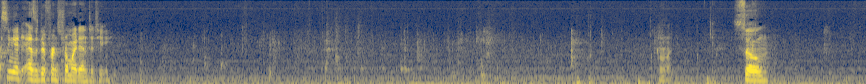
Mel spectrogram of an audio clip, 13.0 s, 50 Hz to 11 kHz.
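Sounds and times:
man speaking: 0.0s - 1.7s, 11.0s - 11.6s.

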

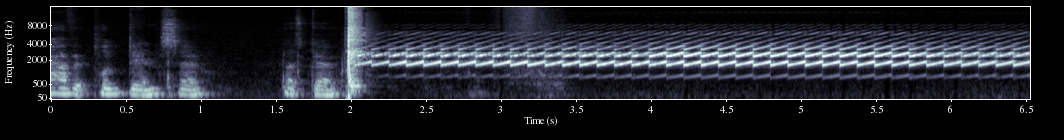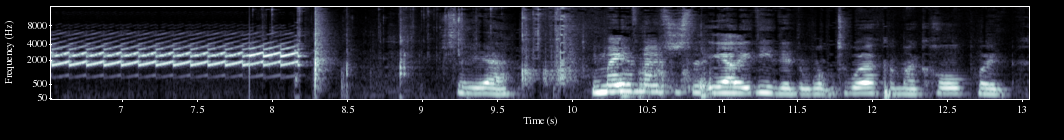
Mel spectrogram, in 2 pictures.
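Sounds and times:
alarm clicks: 2.0s - 8.4s
fire alarm rising sweep tone: 2.1s - 8.3s.

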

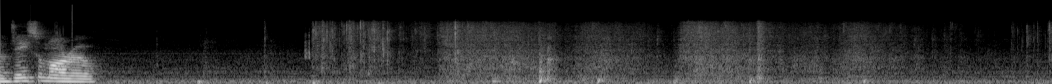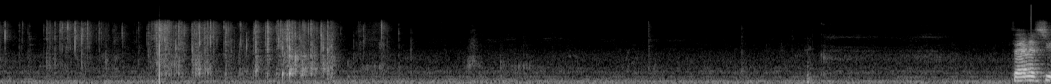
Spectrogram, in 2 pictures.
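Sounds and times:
sharp clicks: 0.6s - 4.1s
foil wrappers crinkling: 3.0s - 15.4s.

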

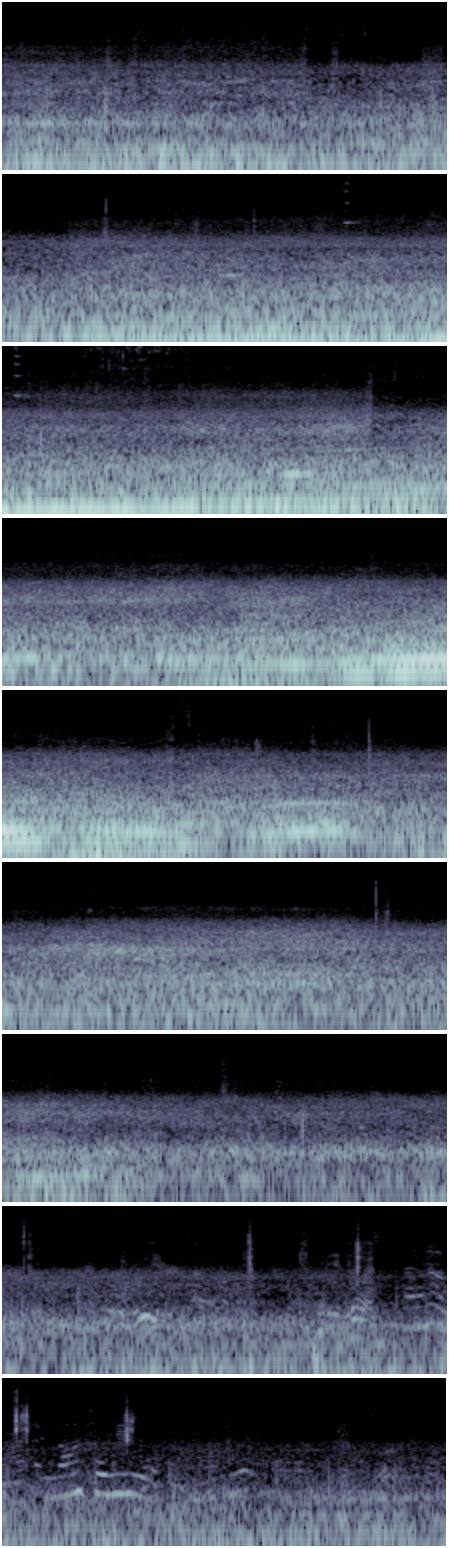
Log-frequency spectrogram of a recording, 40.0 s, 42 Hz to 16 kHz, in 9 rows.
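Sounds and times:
car engines and tyres passing: 0.0s - 40.0s
vehicle passing by: 3.8s - 33.4s.

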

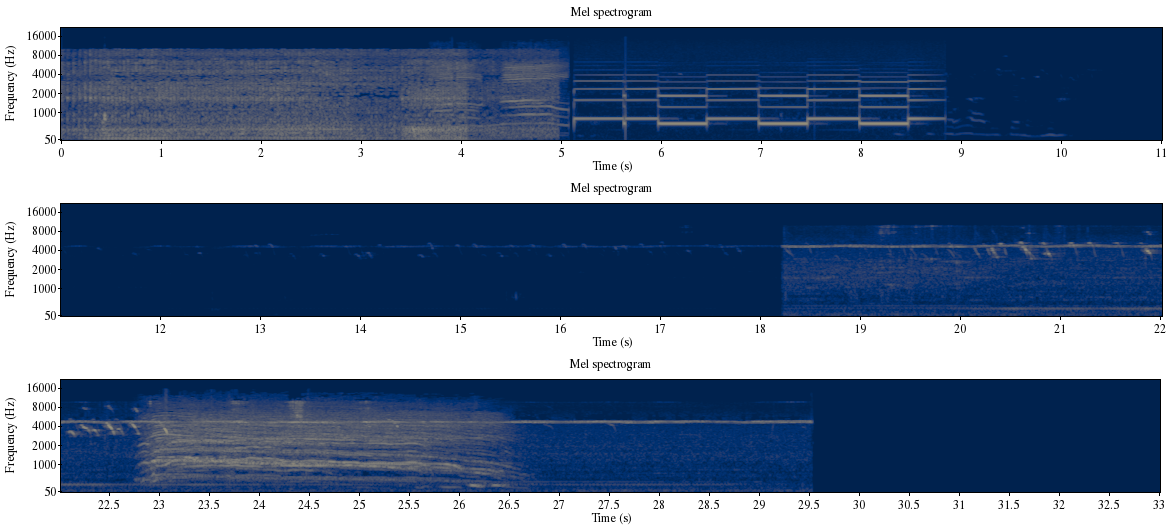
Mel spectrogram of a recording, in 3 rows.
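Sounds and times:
downward sliding drawn-out tone: 5.1s - 8.8s
baby chicks peeping: 11.8s - 17.8s, 19.5s - 26.2s.

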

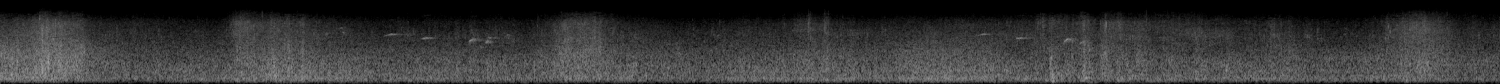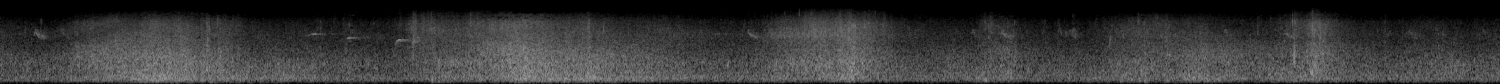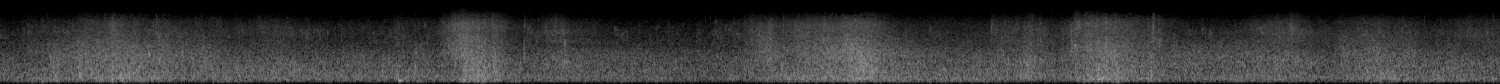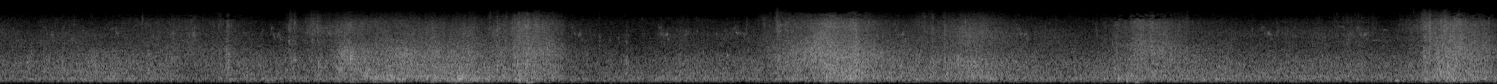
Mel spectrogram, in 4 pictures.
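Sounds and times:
sea waves breaking on shore: 0.0s - 59.9s.

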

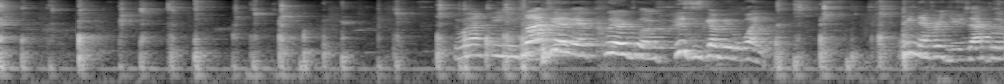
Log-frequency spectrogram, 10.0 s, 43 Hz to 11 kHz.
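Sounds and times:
glue bottles sputtering and popping: 0.0s - 10.0s.

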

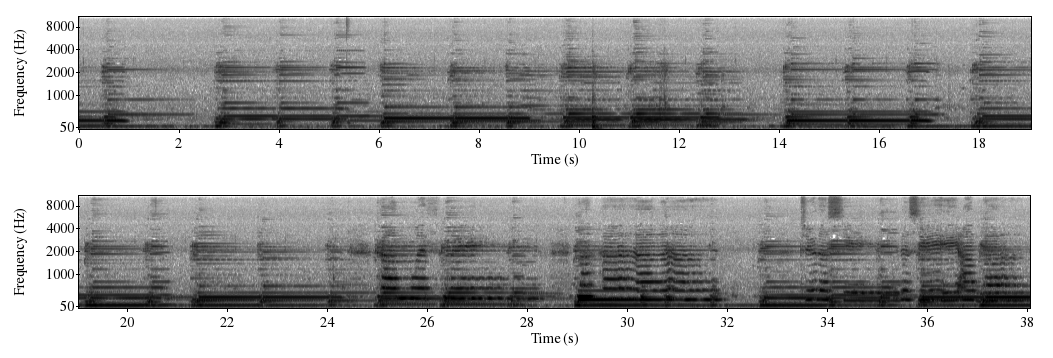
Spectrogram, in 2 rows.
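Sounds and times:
acoustic guitar picked chords: 0.0s - 38.0s
woman singing softly: 24.9s - 32.0s, 33.4s - 38.0s.

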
